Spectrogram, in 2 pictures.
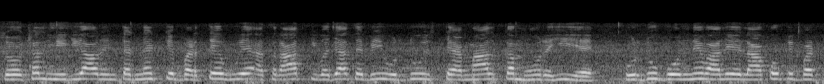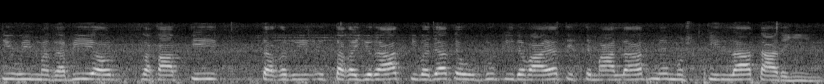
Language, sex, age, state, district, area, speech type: Urdu, male, 18-30, Uttar Pradesh, Azamgarh, rural, spontaneous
